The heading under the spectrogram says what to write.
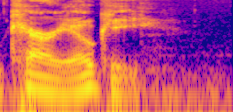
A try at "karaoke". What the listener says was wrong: Karaoke. not karaoke. It's karaoke. No, it's karaoke. Yeah, no I. There's no I. No I in karaoke.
